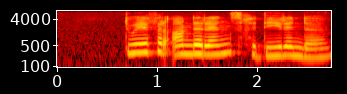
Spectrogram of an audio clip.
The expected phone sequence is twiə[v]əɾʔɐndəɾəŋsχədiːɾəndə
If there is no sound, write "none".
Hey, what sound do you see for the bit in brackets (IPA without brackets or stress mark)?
f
